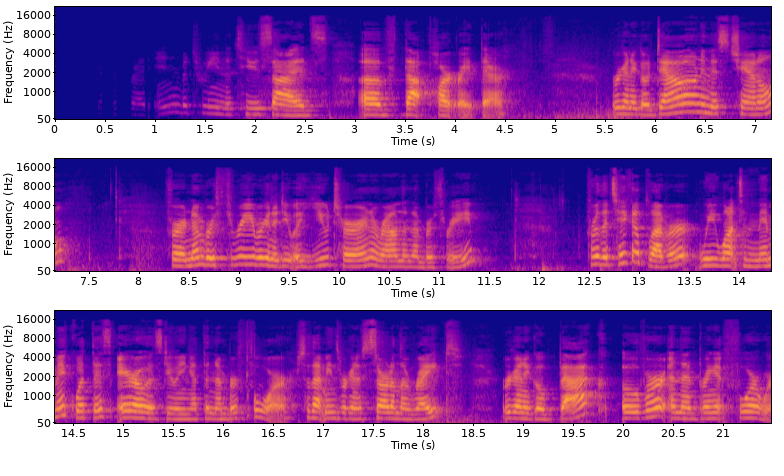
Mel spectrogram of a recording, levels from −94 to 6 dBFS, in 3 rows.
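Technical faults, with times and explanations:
0.00 to 2.19 s, truncation distortion on a fade: the fade-in rises in overall level up to about 2.19 s, but its quiet start is rough. From 0.00 to about 1.33 s it's at its worst, gritty and grainy. The fade stage is chopping the signal to too few bits with no dither, which fits around 12-bit resolution, so the low-level waveform collapses into a few coarse square steps.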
